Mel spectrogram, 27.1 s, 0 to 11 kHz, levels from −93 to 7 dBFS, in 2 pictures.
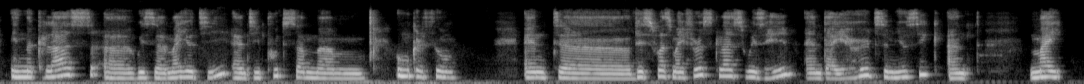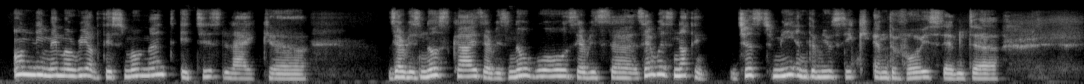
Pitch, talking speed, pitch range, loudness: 190 Hz, 140 wpm, 165-230 Hz, -22 LUFS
